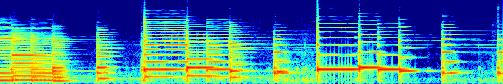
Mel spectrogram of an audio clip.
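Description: Grand piano playing short phrases of single notes from an etude, with brief pauses between phrases. A few notes, the hardest about two and four seconds in, are struck louder as accents, each lifting the phrase a dynamic level.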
